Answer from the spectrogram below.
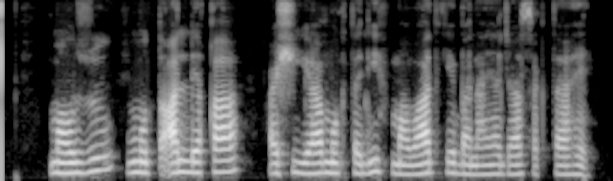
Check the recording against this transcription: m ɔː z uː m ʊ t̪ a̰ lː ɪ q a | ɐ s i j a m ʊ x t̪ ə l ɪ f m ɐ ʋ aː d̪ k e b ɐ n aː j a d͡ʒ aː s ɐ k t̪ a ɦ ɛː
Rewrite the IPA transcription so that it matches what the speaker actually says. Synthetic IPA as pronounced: m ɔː z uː m ʊ t̪ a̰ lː ɪ q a | ɐ ʃ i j a m ʊ x t̪ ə l ɪ f m ɐ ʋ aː d̪ k e b ɐ n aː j a d͡ʒ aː s ɐ k t̪ a ɦ ɛː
